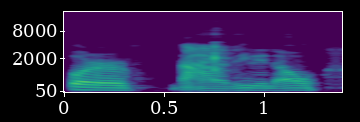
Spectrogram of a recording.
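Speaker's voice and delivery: ordinary delivery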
